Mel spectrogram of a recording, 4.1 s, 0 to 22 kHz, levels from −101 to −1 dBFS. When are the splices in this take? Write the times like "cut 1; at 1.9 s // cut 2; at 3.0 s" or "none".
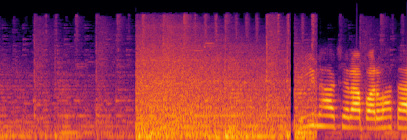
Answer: cut 1; at 1.3 s // cut 2; at 2.9 s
